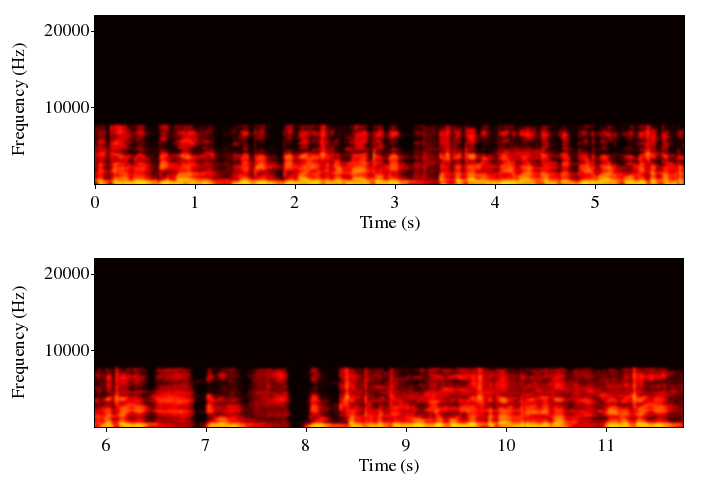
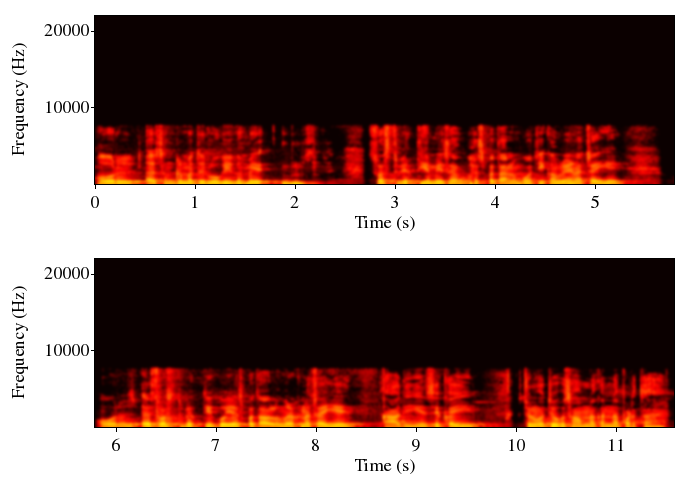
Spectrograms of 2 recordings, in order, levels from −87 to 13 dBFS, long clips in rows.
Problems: none marked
